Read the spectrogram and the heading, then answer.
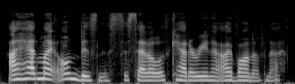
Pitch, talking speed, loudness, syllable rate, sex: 200 Hz, 205 wpm, -20 LUFS, 7.1 syllables/s, female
